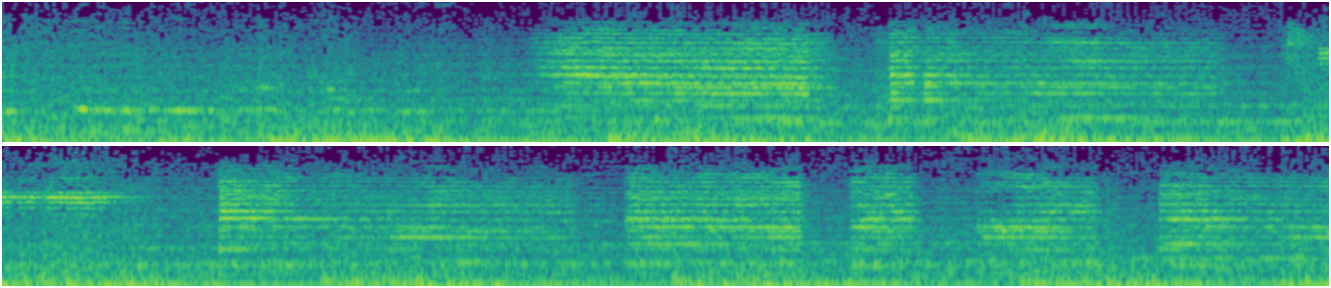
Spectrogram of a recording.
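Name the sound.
car horn honking repeatedly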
